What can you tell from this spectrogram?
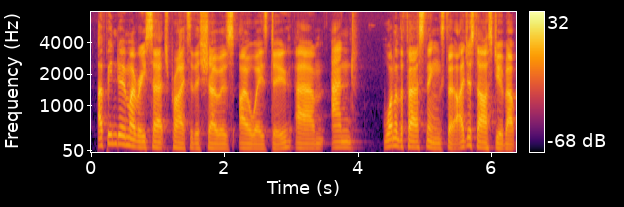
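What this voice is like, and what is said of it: Australian-sounding accent. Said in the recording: “I now sound very Australian ... you do sound more Australian than I do”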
